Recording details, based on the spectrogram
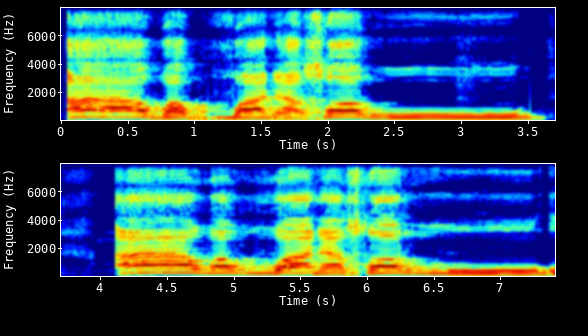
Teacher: یہاں پر قاعدہ یہ نوٹ کر لیں کہ دو حرف ایسے جمع ہو جائیں کہ پہلا حرف ساکن ہو اور بعد والا حرف مشدد ہو، تو پہلے ساکن حرف کو چھوڑ دیا جاتا ہے، مشدد حرف کو ادا کیا جاتا ہے۔ تو یہاں پر ہم نے پہلی واو کو واو مشدد کے ساتھ ملا کر ادا کرنا ہے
